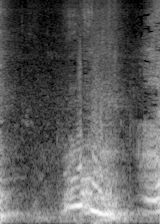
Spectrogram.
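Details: Lion seen at close range coming towards visitors at the Sri Venkateswara Zoological Park in Tirupati, India; one deep, low roaring call of about a second, rising then falling, with faint voices around it.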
